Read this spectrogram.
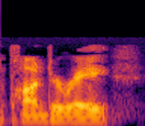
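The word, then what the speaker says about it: Pend Oreille: It was carved out of Stevens County, and it contains many members of the Ponderay Native American tribe, which it, is also known as the Kalispell. – And bonus points for pronouncing that correctly, because it's not spelled that way.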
